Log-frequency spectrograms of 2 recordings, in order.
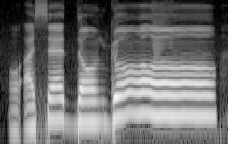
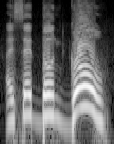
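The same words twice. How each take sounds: First: Very slow, dragged out "go"; drawn out. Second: Said in the usual way. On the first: Real, not acted. Repeating the warning to a teammate, dragged out very slowly. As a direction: stretch every word out.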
